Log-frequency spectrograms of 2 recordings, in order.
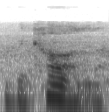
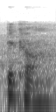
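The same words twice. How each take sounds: First: The stress is on the second syllable. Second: The stress is on the first syllable. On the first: The speaker calls it right. "뒤 음절에 강세가 있는 경우가" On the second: The speaker calls it wrong. "억양을 바꿔서 하면"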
